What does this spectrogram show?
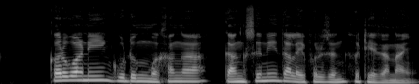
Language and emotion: Bodo, neutral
